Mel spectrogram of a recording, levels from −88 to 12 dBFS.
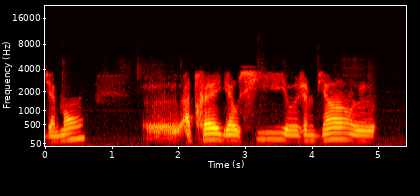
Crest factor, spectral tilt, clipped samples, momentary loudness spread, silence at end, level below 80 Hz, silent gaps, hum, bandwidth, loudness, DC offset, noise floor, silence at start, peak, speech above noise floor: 20 dB; -8.5 dB/octave; under 0.1%; 16 LU; 0.45 s; -68 dBFS; none; none; 5.2 kHz; -23 LUFS; under 0.1%; -60 dBFS; 0 s; -4 dBFS; 38 dB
